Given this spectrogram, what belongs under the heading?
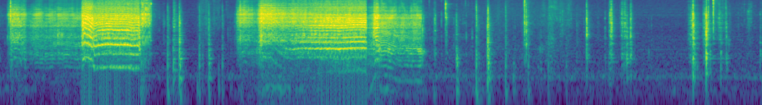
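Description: A drill spins a center drill to pre-drill pilot holes for mounting a Wiha electrician's level, giving two loud, whining bursts of about a second each, followed by scattered clicks and taps close by.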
